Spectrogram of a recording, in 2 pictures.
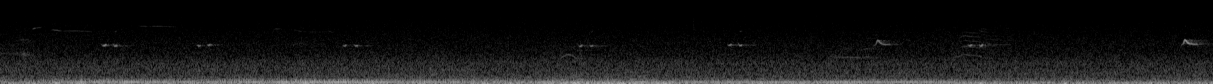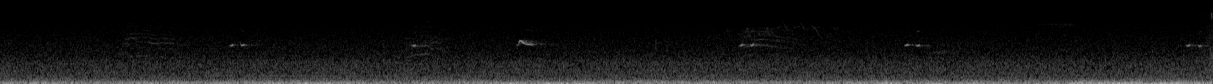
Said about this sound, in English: behind me, this oriole is still sort of singing.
